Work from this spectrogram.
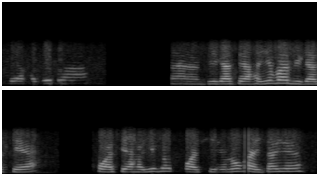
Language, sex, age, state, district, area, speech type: Bodo, female, 30-45, Assam, Chirang, urban, conversation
